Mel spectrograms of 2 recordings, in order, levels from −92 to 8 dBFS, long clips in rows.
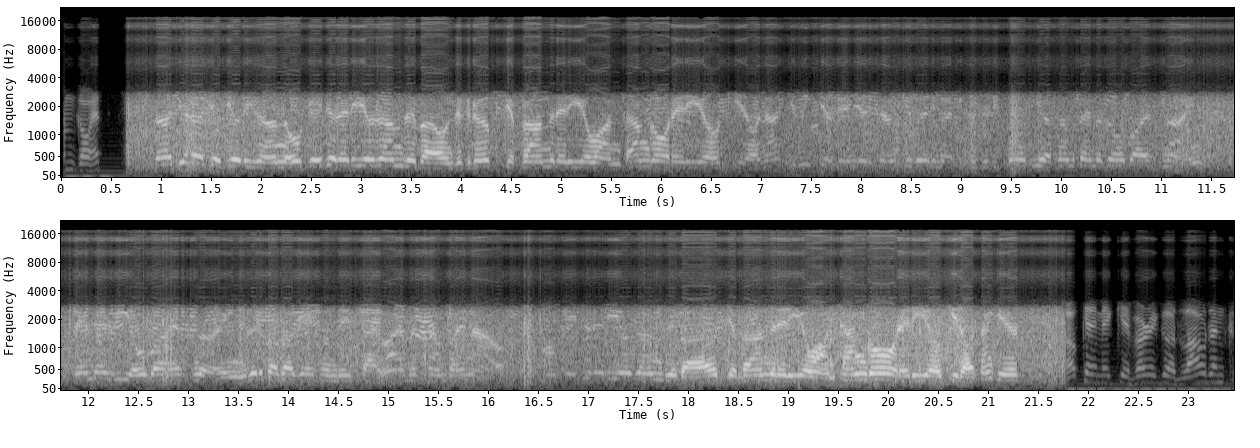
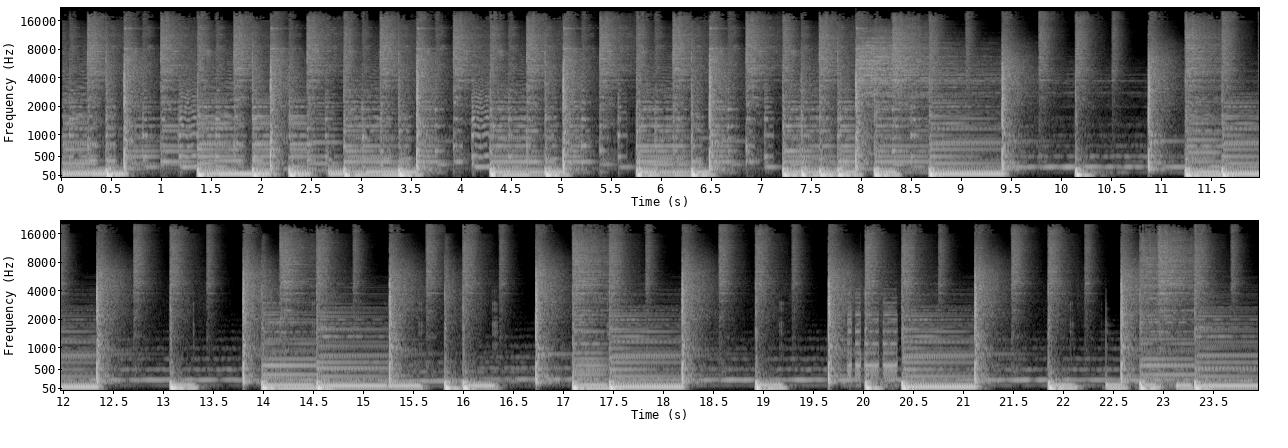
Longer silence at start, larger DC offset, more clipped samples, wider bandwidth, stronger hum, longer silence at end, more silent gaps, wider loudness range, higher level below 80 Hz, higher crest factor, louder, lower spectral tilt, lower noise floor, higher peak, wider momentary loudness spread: first, 0.15 s vs 0 s; neither; neither; second, 17.5 kHz vs over 20 kHz; neither; first, 0.2 s vs 0 s; neither; first, 11 LU vs 3 LU; second, -62 dBFS vs -20 dBFS; about the same, 18 dB vs 18 dB; first, -16 LUFS vs -20 LUFS; about the same, -3.5 dB/octave vs -4.5 dB/octave; about the same, -37 dBFS vs -39 dBFS; about the same, 0 dBFS vs 0 dBFS; first, 13 LU vs 9 LU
